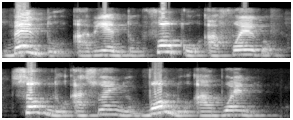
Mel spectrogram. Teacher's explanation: Las vocales latinas E y O, breves y tónicas, pasaron a ser diptongos.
